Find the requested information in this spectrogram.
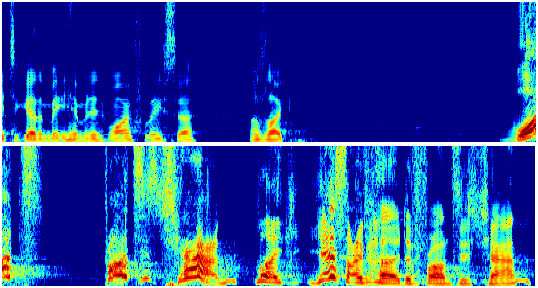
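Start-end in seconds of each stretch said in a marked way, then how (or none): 3.8-7.9 much higher, loud, stretched disbelief; astonished excitement. Retold or imitated. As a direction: gush in stunned delight. Stunned by famous name.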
